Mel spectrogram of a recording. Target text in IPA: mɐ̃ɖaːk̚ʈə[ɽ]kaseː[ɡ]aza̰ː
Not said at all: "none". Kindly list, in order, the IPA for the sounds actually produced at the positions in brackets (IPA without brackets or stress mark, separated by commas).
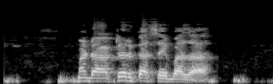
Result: ɾ, b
